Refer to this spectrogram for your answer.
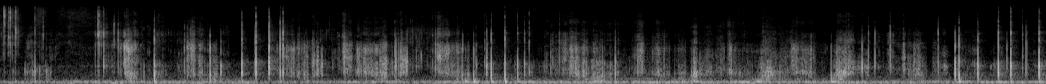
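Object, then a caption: Small round aluminium cream tin. Long acrylic nails tap and scratch the lid and sides of a small, round, blue aluminium Nivea creme tin, likely filled with cream, held in both hands. Quick, sharp, bright clicks with almost no ring mix with softer crinkly scratching over a steady low hum. The taps come in dense, irregular bursts throughout.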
